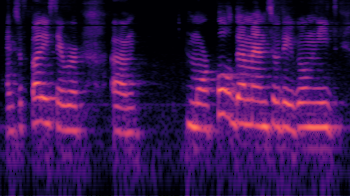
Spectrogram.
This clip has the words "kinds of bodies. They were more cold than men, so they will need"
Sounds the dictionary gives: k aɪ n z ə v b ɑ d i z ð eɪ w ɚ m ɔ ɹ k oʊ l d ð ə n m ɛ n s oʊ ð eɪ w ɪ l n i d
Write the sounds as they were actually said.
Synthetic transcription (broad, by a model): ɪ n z ə v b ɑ d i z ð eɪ w ɚ m ɔ ɹ k oʊ l d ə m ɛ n s oʊ ð eɪ w ɪ l n i d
